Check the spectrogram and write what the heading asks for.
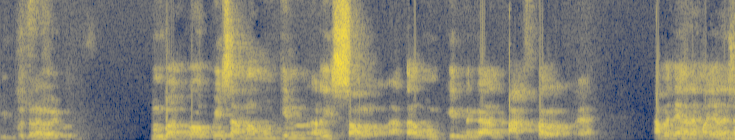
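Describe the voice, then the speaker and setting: In an echoey church hall, a pastor with a slightly high voice preaches, cracking jokes and questioning his listeners. A little background noise can be heard.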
